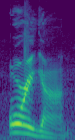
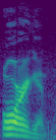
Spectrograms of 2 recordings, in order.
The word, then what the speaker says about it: Oregon: from the east coast he calls the state directly above California Oregon it's Oregon but many people call Oregon or and and it's very grating to people from Oregon so yeah I understand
